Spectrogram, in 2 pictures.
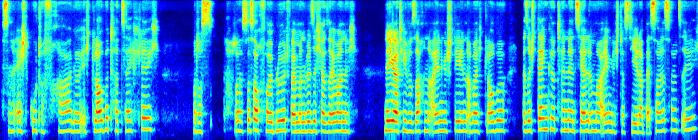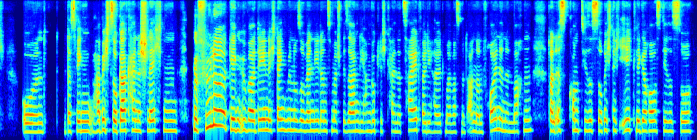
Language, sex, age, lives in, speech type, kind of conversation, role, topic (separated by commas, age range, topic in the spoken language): German, female, 25-29, Germany, conversation, advice, user, Wie gehe ich mit Eifersucht wegen eines Ex-Partners oder wegen Freundschaften um?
